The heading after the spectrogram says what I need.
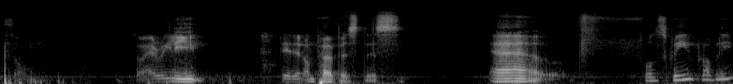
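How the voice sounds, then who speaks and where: Speaking very slowly with a German accent, a man uses a fairly high pitch, very wide pitch swings, big swings in loudness, and long, frequent pauses. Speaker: conference speaker. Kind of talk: lecture.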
